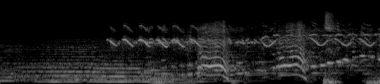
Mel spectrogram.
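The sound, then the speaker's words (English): Warbling, high-pitched bird chirps and trills rise over a sustained orchestral-sounding backdrop, several birds calling in quick overlapping bursts, fairly loud. “Birds, epic birds come to the rescue.”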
